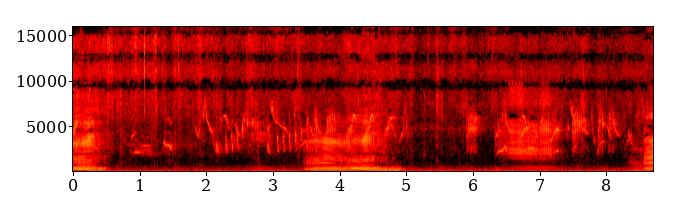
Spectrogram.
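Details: Muddy cattle frolicking and splashing in the open: one long, strong moo about four seconds in, with fainter lowing at the start and end, over constant chirping birds.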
